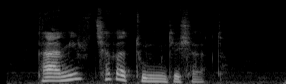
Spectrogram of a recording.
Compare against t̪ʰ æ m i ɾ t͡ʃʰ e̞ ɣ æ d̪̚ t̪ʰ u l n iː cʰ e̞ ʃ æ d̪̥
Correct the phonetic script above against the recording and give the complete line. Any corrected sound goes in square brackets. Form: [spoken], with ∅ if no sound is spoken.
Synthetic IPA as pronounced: t̪ʰ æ m i ɾ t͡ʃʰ e̞ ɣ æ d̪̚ t̪ʰ u l [m] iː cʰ e̞ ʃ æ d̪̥

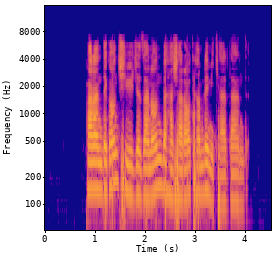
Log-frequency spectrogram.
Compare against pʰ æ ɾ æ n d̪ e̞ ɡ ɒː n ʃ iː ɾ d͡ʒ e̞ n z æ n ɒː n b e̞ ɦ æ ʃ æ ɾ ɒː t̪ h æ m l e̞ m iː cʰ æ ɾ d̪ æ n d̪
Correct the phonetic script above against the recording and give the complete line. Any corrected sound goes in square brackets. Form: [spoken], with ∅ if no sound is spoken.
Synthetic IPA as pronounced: pʰ æ ɾ æ n d̪ e̞ ɡ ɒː n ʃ iː ɾ d͡ʒ e̞ [∅] z æ n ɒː n b e̞ ɦ æ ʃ æ ɾ ɒː t̪ h æ m l e̞ m iː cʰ æ ɾ d̪ æ n d̪

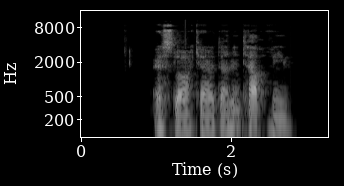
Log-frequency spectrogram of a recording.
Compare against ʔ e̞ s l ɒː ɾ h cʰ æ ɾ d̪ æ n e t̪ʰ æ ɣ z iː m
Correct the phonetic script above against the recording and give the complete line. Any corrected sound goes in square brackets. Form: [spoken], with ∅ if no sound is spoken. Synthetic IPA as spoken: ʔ e̞ s l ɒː [∅] h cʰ æ ɾ d̪ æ n e t̪ʰ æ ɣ [v] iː m

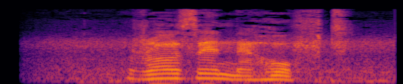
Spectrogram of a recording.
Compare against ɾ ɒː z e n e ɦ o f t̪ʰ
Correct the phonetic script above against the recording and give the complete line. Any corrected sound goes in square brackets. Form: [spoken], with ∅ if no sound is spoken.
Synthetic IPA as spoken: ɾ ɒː z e n [æ] ɦ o f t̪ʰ

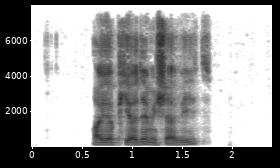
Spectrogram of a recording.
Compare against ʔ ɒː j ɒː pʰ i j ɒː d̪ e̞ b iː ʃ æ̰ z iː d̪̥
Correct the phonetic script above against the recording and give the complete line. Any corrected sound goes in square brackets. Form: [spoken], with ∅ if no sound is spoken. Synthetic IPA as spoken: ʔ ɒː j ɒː pʰ i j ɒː d̪ e̞ [m] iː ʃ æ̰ [v] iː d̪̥

